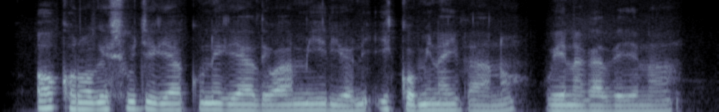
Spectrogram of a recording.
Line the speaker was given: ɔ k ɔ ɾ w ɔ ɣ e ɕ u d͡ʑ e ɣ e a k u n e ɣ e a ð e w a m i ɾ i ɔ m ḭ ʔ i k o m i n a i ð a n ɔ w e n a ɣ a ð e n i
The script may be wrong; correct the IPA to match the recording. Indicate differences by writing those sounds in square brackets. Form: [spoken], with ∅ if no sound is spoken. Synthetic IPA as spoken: ɔ k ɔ ɾ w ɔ ɣ e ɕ u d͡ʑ e ɣ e a k u n e ɣ e a ð e w a m i ɾ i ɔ [n] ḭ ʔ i k o m i n a i ð a n ɔ w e n a ɣ a ð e n [a]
